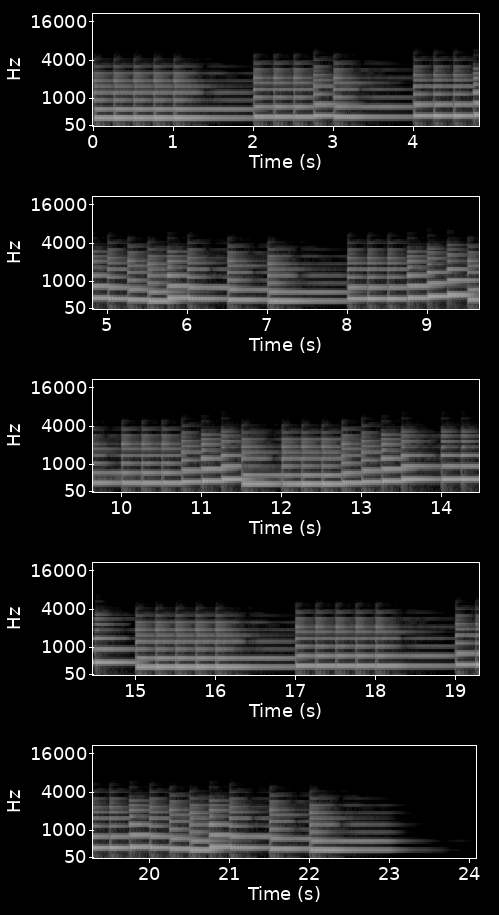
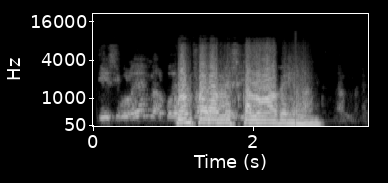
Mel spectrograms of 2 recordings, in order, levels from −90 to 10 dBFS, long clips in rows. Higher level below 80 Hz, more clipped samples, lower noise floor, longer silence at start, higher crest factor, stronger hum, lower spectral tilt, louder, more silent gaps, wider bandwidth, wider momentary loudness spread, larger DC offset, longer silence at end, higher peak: second, -66 dBFS vs -38 dBFS; neither; first, -82 dBFS vs -51 dBFS; about the same, 0 s vs 0.1 s; about the same, 14 dB vs 12 dB; neither; about the same, -7 dB/octave vs -7.5 dB/octave; second, -33 LUFS vs -17 LUFS; neither; second, 5.6 kHz vs 8.2 kHz; second, 8 LU vs 14 LU; neither; first, 0.9 s vs 0.6 s; second, -20 dBFS vs -6 dBFS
